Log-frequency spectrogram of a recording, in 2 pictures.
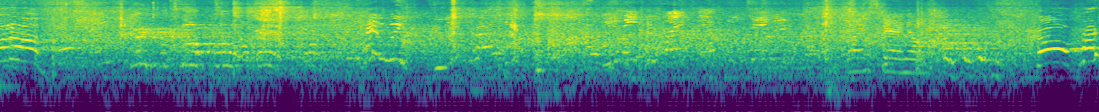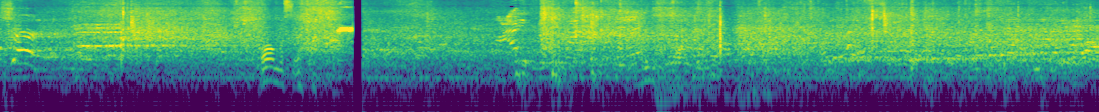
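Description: A crowd of spectators chatters nearby in a large echoing rink.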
